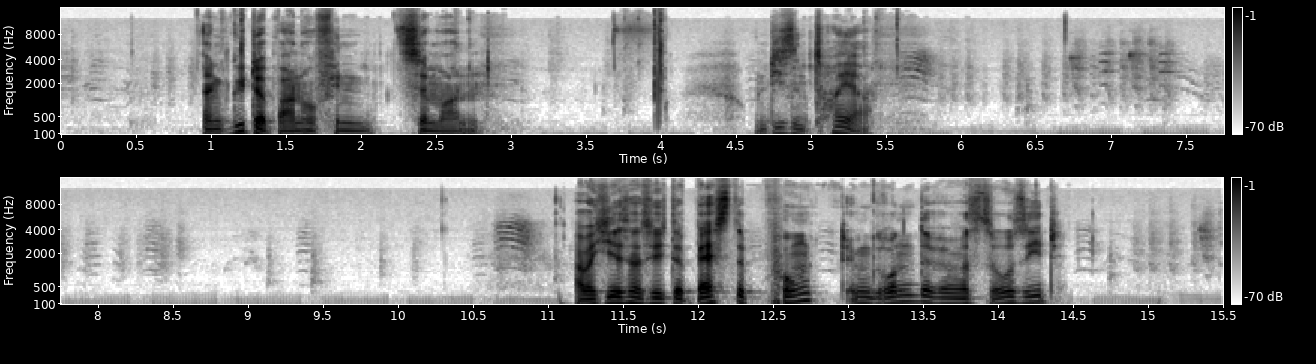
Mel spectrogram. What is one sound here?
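A young man talks with animation into a close microphone.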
